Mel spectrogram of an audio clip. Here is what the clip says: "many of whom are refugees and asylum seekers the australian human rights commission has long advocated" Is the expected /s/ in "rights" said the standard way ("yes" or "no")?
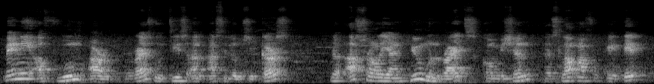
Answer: yes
